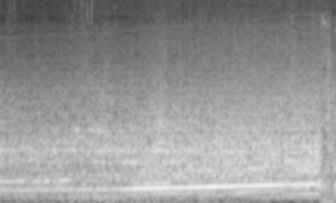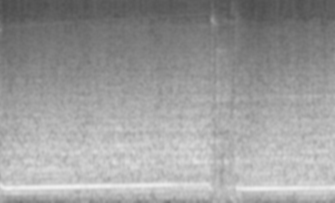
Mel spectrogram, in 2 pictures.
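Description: Toyota Supra's straight-six engine under hard acceleration, heard from inside the cabin. Its pitch climbs steadily, drops sharply with an upshift about five seconds in and again about eight seconds in, then climbs again.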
